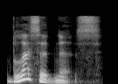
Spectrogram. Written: blessedness

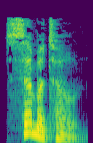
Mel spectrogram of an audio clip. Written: semitone

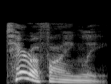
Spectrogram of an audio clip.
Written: terrifyingly

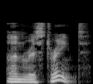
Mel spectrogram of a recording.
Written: unrestraint

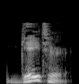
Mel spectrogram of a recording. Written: gaiter

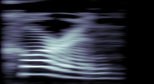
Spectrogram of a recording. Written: corren

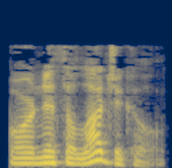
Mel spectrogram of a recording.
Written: ornithological

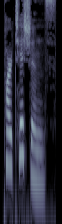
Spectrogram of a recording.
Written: partitions

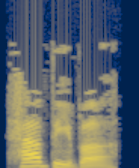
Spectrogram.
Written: habeeba

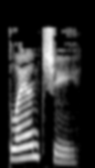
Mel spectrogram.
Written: blanchie

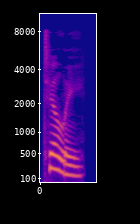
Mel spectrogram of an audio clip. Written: tilley

